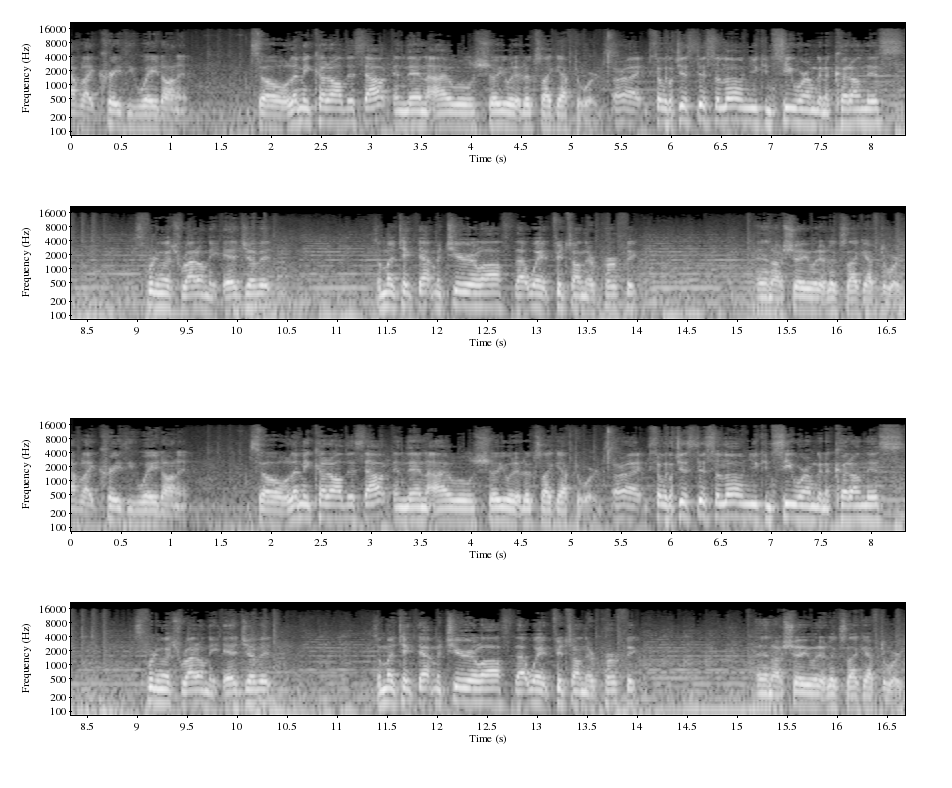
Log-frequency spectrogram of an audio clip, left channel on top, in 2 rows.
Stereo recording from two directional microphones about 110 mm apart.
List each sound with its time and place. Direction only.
0.0 s speech: 25° right (ahead or behind)
9.1 s speech: 25° right (ahead or behind)
11.3 s speech: 20° right (ahead or behind)
15.2 s speech: 25° right (ahead or behind)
